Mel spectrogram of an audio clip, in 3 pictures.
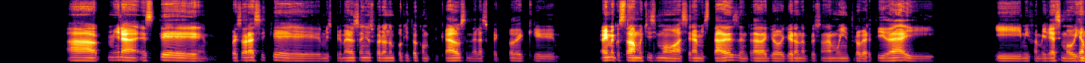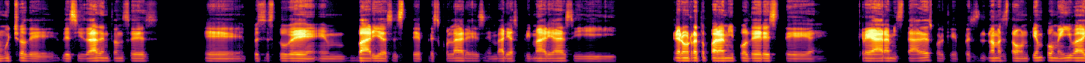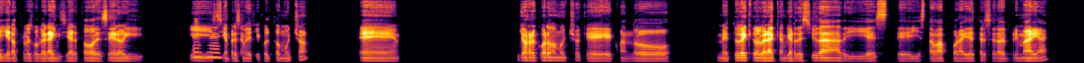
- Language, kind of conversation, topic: Spanish, podcast, ¿Qué profesor influyó más en ti y por qué?
- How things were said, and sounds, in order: laughing while speaking: "mucho"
